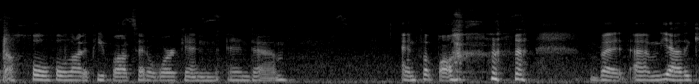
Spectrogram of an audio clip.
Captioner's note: laughs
